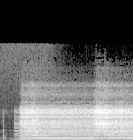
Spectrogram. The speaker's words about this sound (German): Endlich Musik.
